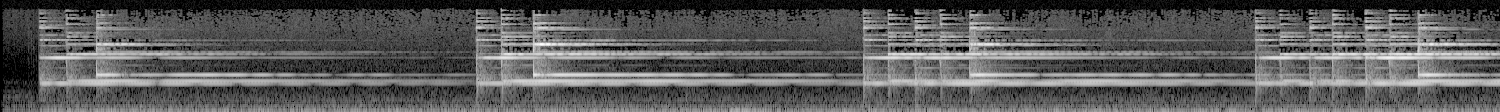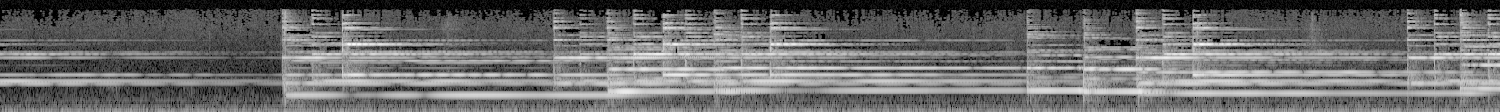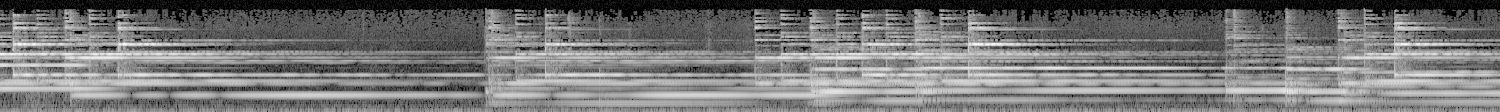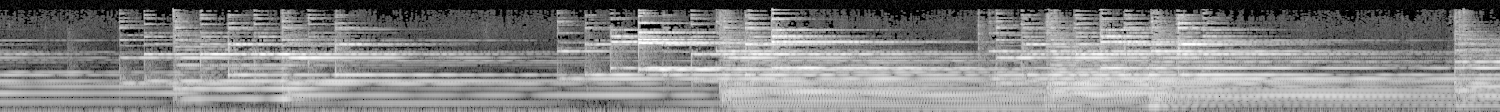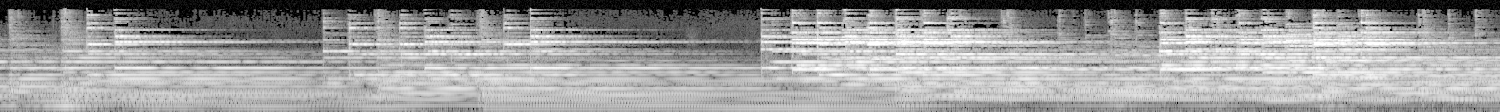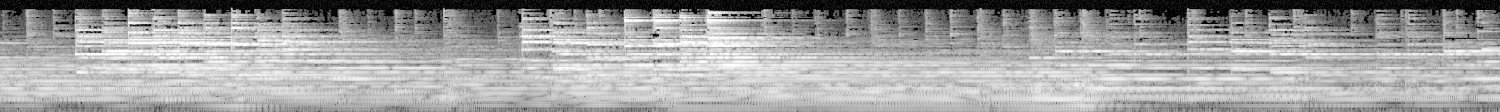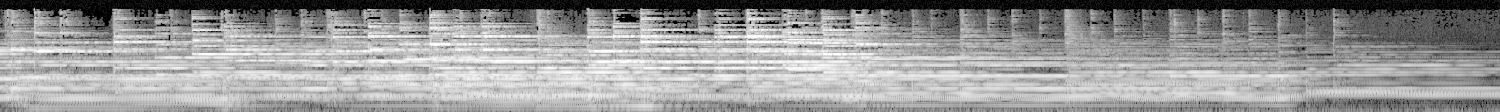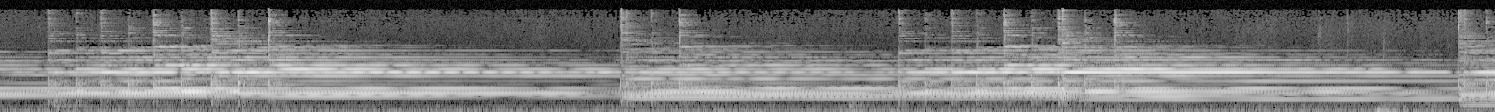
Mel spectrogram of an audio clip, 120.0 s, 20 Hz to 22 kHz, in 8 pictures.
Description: N/A Octaves: 3-7 Level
